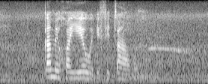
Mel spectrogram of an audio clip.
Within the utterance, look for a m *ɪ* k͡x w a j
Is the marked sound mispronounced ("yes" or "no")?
no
